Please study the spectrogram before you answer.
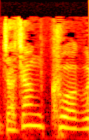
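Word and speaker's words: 贾樟柯: あとは、ジャージャンクワというさ、はい、監督も第 6 世。あ、発音、ジャジャンクワぐらいが正しいんですかね。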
